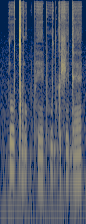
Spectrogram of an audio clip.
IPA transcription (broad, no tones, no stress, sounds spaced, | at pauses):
ɾ o ǀ ə ɾ o k pʰ e pʰ u d ɡ ə ʃ e ɡ ɛ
